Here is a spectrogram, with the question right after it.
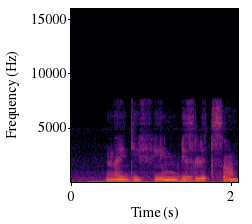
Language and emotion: Russian, neutral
